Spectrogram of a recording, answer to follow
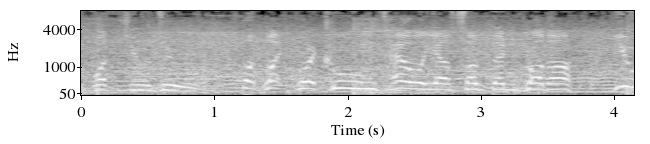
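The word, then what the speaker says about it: Recoome: to this man, because the name's Raccoon. It rhymes with doom.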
